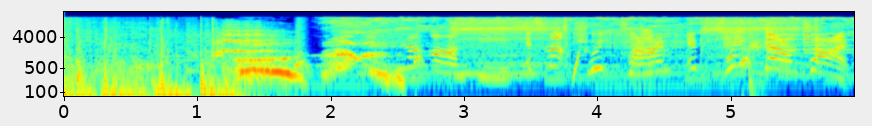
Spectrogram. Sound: gasps

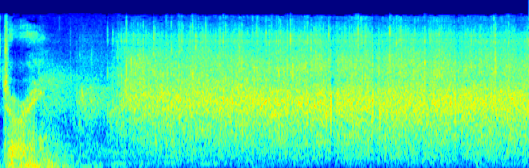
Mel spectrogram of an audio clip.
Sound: applause

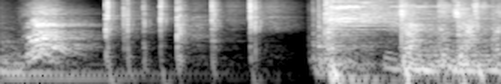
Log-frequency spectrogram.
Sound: rhythmic handclaps

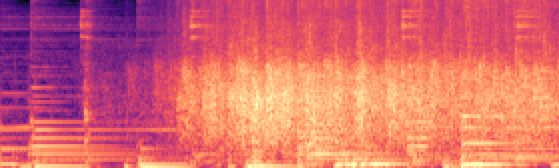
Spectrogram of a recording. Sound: audience applauds

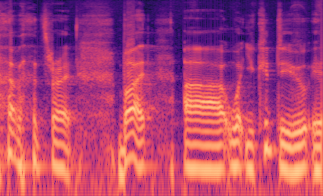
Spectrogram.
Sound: laughing

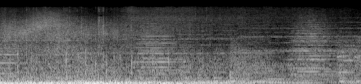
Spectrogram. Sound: flames roaring; dark ominous music

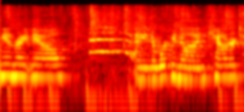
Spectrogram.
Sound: squeals

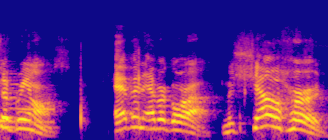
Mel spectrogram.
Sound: hands clapping

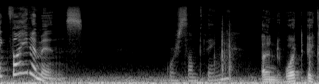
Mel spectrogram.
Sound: mutters

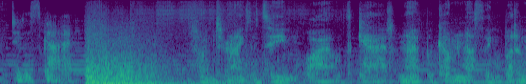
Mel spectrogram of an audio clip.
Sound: thunder clap

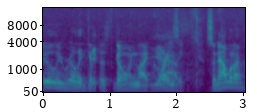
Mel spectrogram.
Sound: laugh

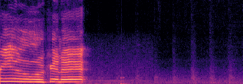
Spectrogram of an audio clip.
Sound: train sounds

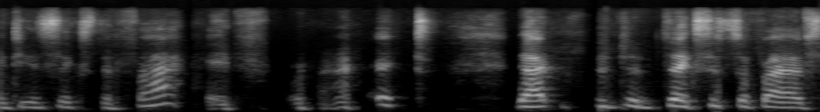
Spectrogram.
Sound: laughing

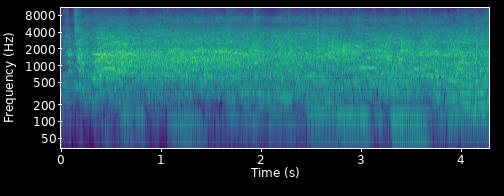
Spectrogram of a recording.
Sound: laughter

